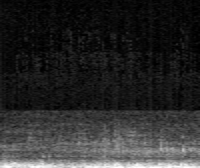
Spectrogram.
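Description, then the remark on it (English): A car engine idles steadily, a low, continuous rumble with a faint mechanical hum that holds even for the whole moment, with no voices. “Turn out your lights and turn off your motor.”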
